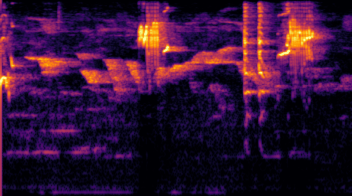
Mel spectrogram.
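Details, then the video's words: Oriental magpie-robin, a fast, dense singer with sharp bursts, used as a lure so untrained birds sing and copy its song: long sliding whistles descending into buzzy, rasping trills, ending in a brief rapid rattle. "KACER GACOR SPEED RAPAT FULL ISIAN AMPUH UNTUK PANCINGAN BURUNG BAHAN"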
